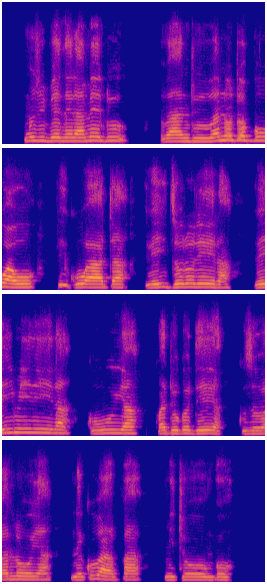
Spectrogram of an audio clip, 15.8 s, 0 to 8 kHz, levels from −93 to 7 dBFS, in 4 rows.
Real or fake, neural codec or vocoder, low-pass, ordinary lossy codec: real; none; 7.2 kHz; Opus, 32 kbps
